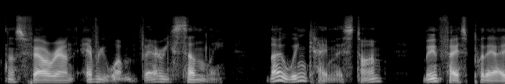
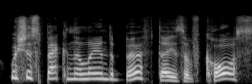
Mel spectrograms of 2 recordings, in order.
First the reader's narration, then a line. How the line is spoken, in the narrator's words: yelled everyone in excitement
